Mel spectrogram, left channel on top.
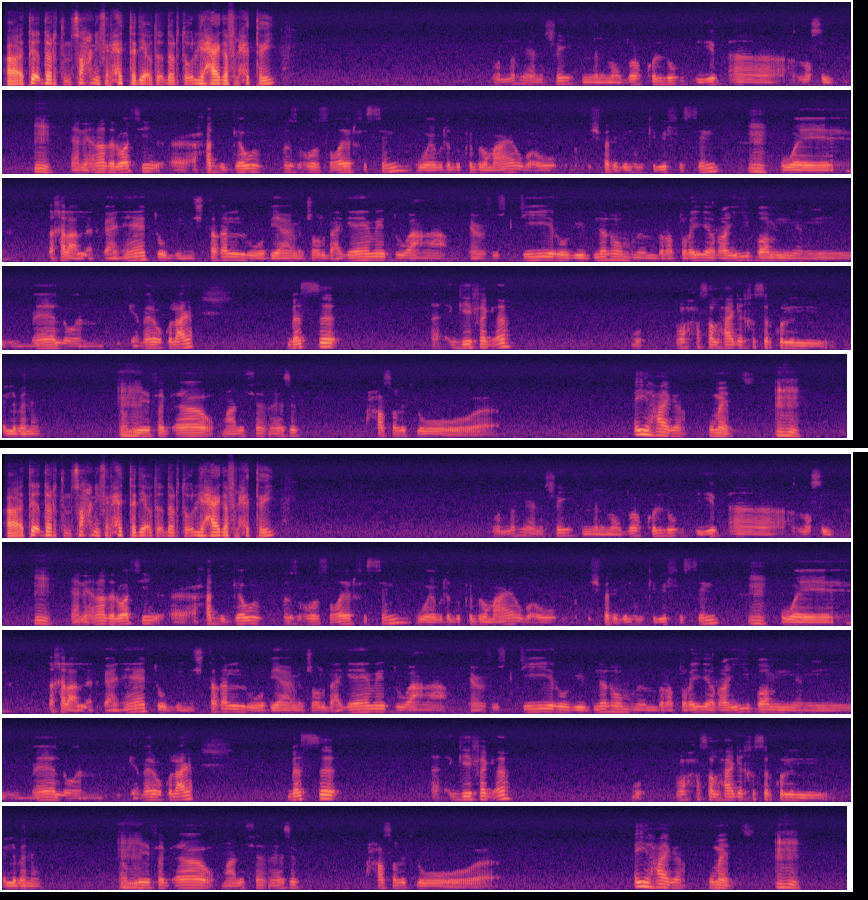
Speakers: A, on the left (about 80°); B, in the centre.
A: تقدر تنصحني في الحتة دي او تقدر تقول لي حاجة في الحتة دي؟
B: والله انا شايف ان الموضوع كله بيبقى نصيب
A: مم.
B: يعني انا دلوقتي آه، حد اتجوز وهو صغير في السن وولاده كبروا معاه وبقوا مفيش فرق بينهم كبير في السن
A: مم.
B: ودخل على الاربعينات وبيشتغل وبيعمل شغل بقى جامد ويعمل فلوس كتير وبيبني لهم امبراطورية رهيبة من المال والجمال وكل حاجة بس آه، جه فجأة و- وحصل حاجة خسر كل اللي بناه
A: مم.
B: أو جه فجأة معلش أنا آسف حصلت له آه، أي حاجة ومات
A: مم.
